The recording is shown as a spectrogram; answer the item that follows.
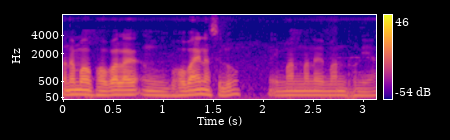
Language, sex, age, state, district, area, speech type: Assamese, male, 30-45, Assam, Charaideo, urban, spontaneous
